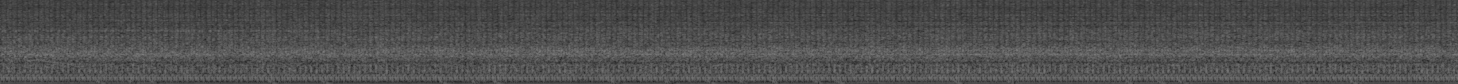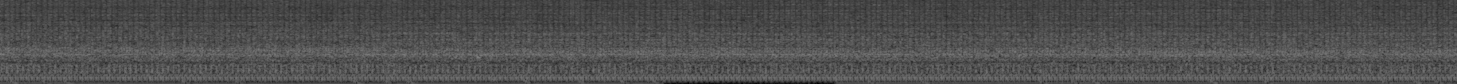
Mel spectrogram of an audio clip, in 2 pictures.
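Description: A small engine running steadily at an even speed, a constant drone with no change in pitch or level.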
